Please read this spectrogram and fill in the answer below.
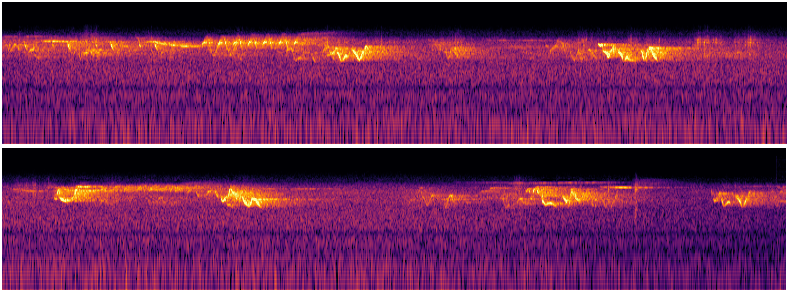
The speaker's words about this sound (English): thanks to Laurel for the recordings of birdsong you heard in this episode. Here are some more now.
